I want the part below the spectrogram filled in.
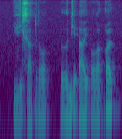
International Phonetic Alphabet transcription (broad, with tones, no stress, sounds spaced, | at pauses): vʲ e˨ x a˨ p r ɔ˧ | ɤː˧ bʲ ɛ˦ ʔ aː˧ ɪ̯ ʔ ɔː˧ qʷ ɯ˦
